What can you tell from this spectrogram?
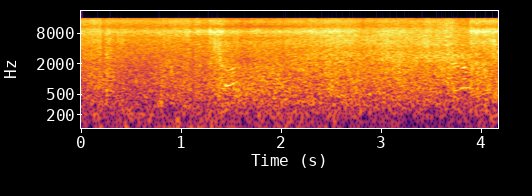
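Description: Surf washing on a beach, a steady rushing noise, with wind rumbling on the microphone.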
